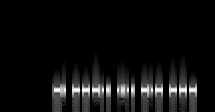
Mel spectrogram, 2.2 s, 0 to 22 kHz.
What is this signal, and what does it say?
Morse code, heard as a keyed tone, about 63 wpm, 700 Hz. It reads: N8HKO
